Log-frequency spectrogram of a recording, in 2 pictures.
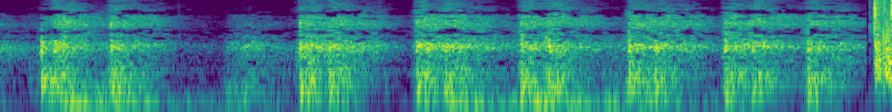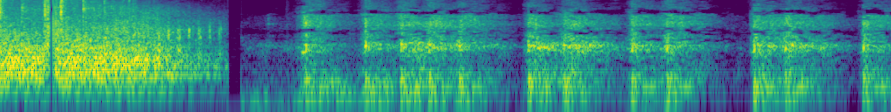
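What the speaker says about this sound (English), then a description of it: "Ukrainian soldiers advance and engage in fire contact with Russian infantry." Gunfire exchanged in close infantry combat between Ukrainian and Russian soldiers: a steady run of sharp, loud reports in irregular bursts, with one dense sustained blast of noise midway, no talk.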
